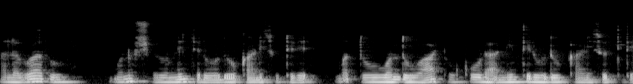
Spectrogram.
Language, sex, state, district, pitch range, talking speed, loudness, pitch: Kannada, male, Karnataka, Mysore, 105-110 Hz, 105 wpm, -16 LUFS, 105 Hz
